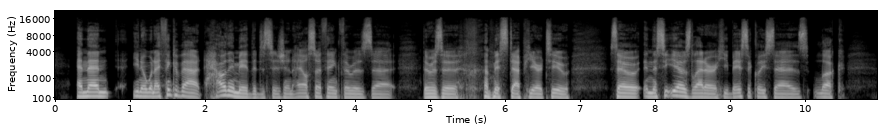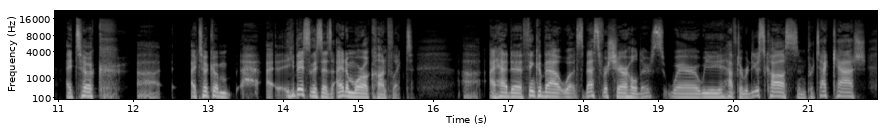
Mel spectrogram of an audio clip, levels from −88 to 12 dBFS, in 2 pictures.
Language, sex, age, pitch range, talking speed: English, male, 20-39, 115-140 Hz, 185 wpm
